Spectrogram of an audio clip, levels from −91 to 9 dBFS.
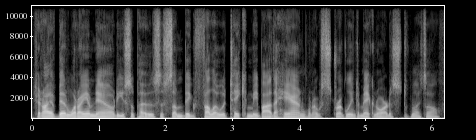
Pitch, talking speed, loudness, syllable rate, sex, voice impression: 105 Hz, 300 wpm, -18 LUFS, 6.3 syllables/s, male, very masculine, very middle-aged, very thick, tensed, powerful, slightly bright, very soft, very muffled, slightly halting, raspy, very cool, very intellectual, slightly refreshing, sincere, very calm, very mature, friendly, reassuring, unique, very elegant, very wild, sweet, lively, very kind, slightly intense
